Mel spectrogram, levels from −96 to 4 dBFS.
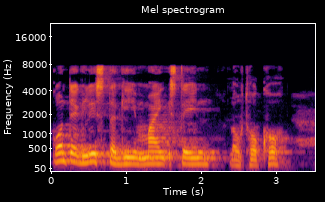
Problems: none marked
